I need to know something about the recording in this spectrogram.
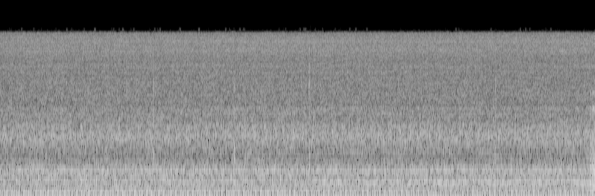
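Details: Known-good car idling while scoped on crank sensor, cam sensor and number one plug wire for comparison with a crank-no-start car: even, steady idle with a smooth low hum and no misses, knocks or ticks; running in good order.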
